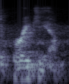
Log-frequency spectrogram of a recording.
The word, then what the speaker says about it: brachium: And remember, the arm proper is the upper arm, or the brachium. Now, you'll also hear that pronounced by some people as brachium. Brachium, brachium. Either way, it doesn't matter.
